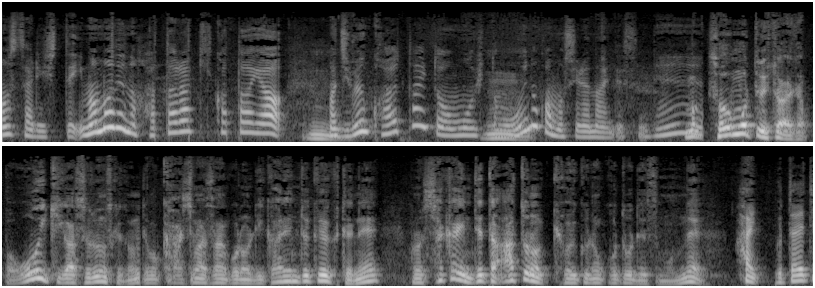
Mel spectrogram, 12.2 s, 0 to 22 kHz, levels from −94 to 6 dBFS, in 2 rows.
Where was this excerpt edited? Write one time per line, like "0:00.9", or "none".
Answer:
0:05.2
0:07.1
